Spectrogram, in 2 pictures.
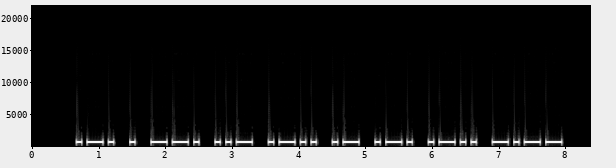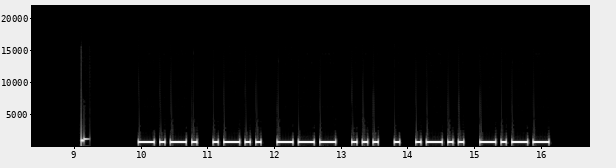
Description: Morse code, heard as a keyed tone, about 15 wpm, 700 Hz. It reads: REGULARLY CLOSELY
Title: Sentences from Top 1400 Words - New Word Drill - 15wpm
